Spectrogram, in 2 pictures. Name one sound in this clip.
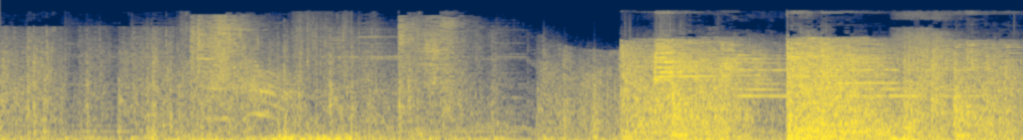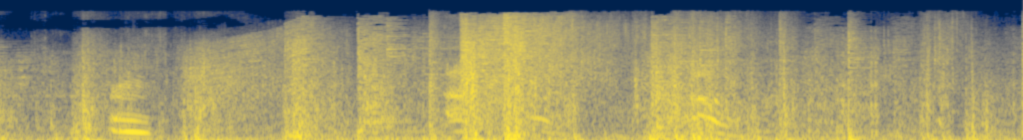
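A heavy blade slashes and strikes bodies with wet thuds.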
